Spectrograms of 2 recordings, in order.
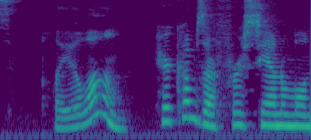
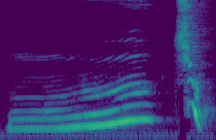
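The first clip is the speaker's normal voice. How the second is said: mooing sneeze. Acted. Cow puppet sneezes.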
